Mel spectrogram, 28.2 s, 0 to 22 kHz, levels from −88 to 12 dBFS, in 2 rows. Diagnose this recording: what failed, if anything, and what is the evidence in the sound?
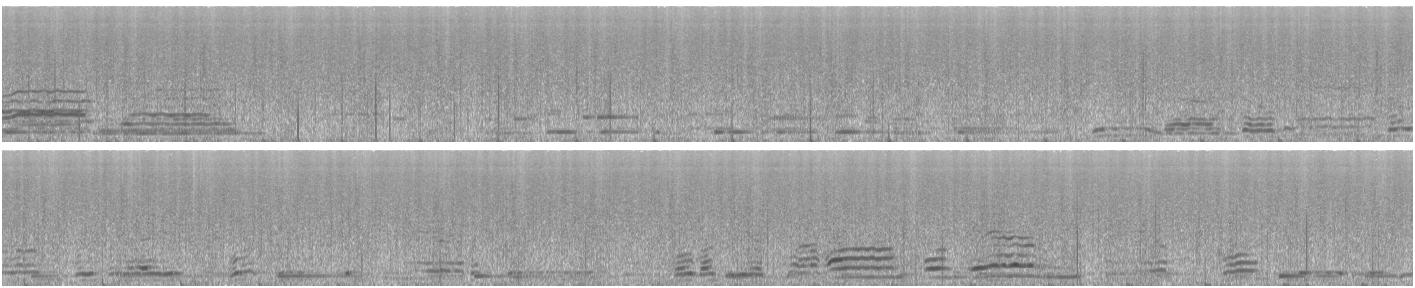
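Nothing in the signal chain has failed; there are no dropouts, clipping, hum, timing breaks or other audible damage anywhere in the recording.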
